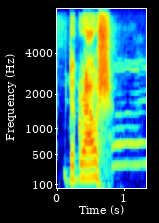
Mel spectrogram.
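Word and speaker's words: D'Grouch: And how do you pronounce that, sir? Degrouch. It's French.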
